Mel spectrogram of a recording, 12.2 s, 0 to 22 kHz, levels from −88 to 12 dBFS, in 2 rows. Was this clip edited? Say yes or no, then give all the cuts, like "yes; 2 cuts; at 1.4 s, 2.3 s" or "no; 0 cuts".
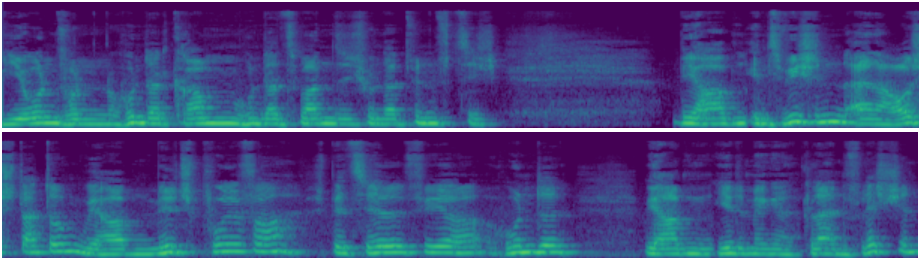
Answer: no; 0 cuts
